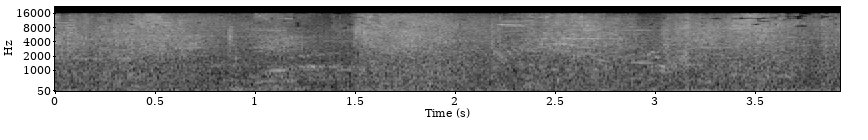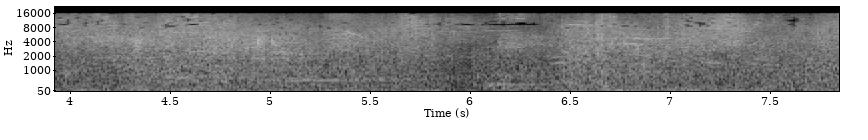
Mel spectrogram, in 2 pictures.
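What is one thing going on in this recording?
Game battle effects crackle and clash as magic spells and blows land.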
